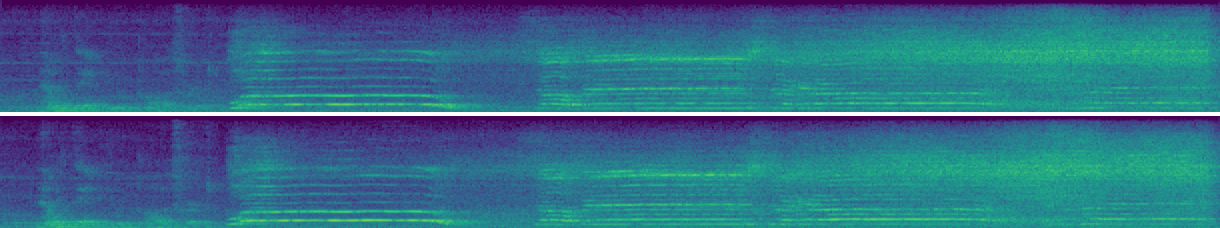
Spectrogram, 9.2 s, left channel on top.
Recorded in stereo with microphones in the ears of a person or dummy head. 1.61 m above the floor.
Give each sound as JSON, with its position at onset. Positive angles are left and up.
{"t": 0.3, "sound": "a man speaking", "side_deg": -40, "distance_m": 1.1}
{"t": 1.7, "sound": "a shout", "side_deg": -10, "distance_m": 1.6}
